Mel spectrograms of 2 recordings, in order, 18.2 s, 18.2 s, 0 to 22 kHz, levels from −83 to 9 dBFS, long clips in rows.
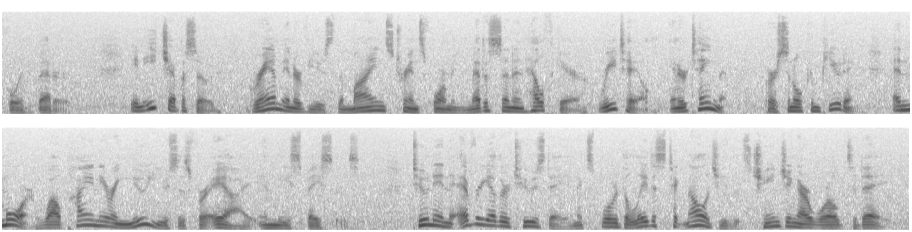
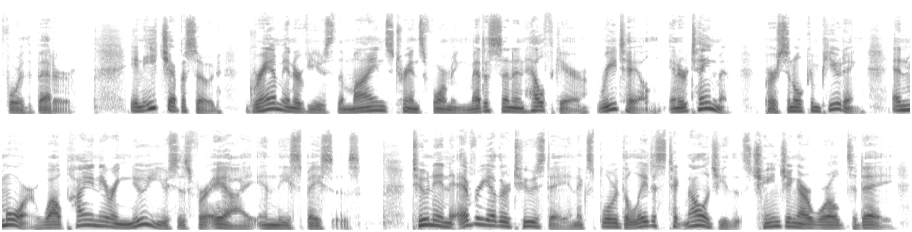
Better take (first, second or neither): second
